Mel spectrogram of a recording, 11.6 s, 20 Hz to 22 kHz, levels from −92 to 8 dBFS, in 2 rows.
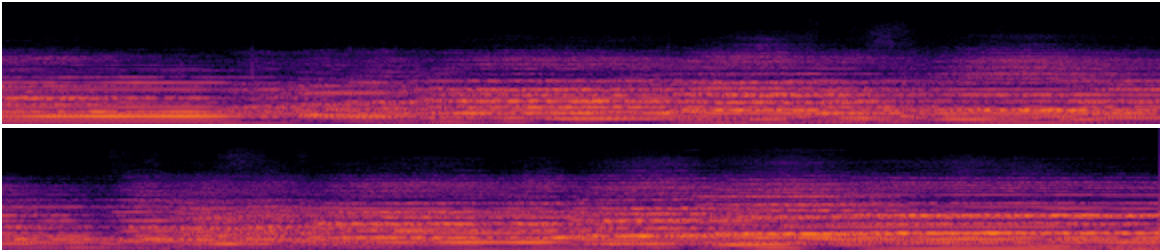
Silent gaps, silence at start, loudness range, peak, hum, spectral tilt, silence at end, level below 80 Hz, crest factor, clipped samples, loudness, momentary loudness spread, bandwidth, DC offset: none; 0 s; 4 LU; -16 dBFS; none; -7.5 dB/octave; 0 s; -54 dBFS; 14 dB; under 0.1%; -31 LUFS; 8 LU; 8.4 kHz; under 0.1%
